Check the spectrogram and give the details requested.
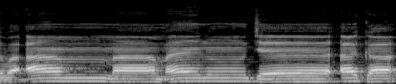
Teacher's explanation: نون ساکن کے بعد جیم آ رہا ہے حروف اکفا میں سے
